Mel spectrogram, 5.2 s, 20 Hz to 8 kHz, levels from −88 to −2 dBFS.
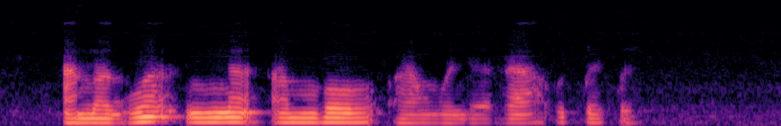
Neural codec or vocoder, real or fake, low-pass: codec, 16 kHz, 16 kbps, FunCodec, trained on Chinese and English, 50 frames a second; fake; 7.2 kHz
